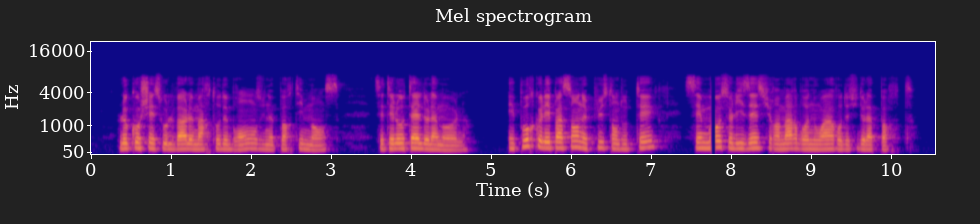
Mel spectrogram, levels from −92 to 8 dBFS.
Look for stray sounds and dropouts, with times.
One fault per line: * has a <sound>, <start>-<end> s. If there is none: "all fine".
* has a dropout, 7.7-7.8 s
